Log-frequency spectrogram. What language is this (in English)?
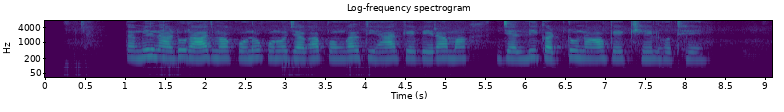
Chhattisgarhi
